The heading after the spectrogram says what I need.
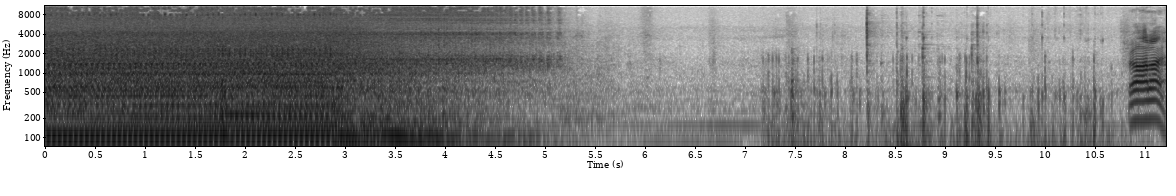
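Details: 1981 Toyota Hilux RN46 4x4 with 18RC engine, rescued non-runner fed from a fuel can: loud, lumpy, misfiring run with backfires, then dies; seems to run on all cylinders, owner guesses timing is still a little out.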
